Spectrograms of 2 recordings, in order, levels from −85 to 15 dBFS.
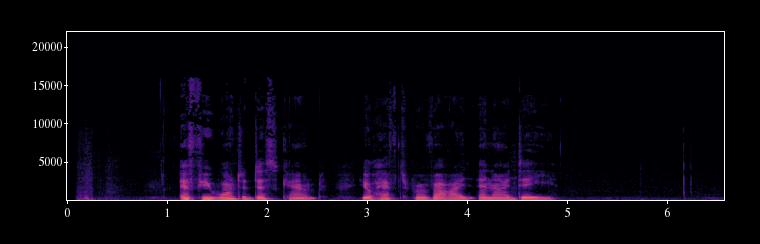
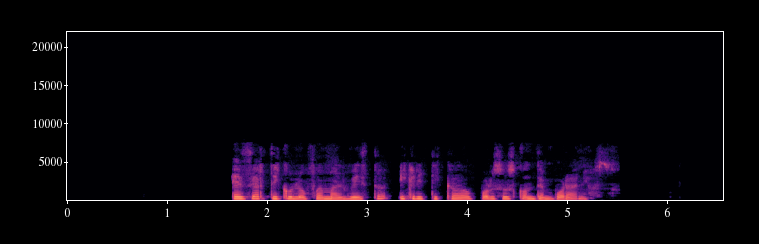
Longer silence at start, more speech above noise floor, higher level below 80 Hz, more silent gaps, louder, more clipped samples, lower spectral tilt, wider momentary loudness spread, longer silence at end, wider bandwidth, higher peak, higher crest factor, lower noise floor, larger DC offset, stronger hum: second, 0.15 s vs 1.65 s; second, 38 dB vs over 72 dB; about the same, -66 dBFS vs -62 dBFS; second, none vs 3.26-3.31 s; second, -27 LUFS vs -19 LUFS; neither; about the same, -8 dB/octave vs -7.5 dB/octave; about the same, 8 LU vs 8 LU; first, 1.7 s vs 1.15 s; first, 15.5 kHz vs 7 kHz; second, -12 dBFS vs -2 dBFS; about the same, 18 dB vs 20 dB; second, -65 dBFS vs under -90 dBFS; neither; neither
